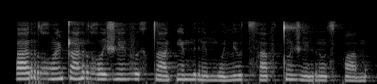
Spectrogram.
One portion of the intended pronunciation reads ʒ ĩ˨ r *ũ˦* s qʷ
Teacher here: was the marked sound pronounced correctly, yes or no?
no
